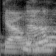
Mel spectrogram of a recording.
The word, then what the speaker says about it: gallinule: Is that how you pronounce it? Purple gallinule?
